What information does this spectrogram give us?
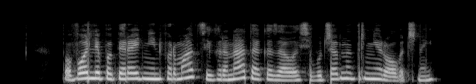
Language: Belarusian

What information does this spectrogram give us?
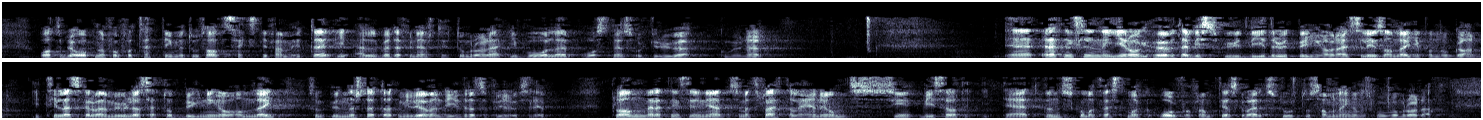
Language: Norwegian Nynorsk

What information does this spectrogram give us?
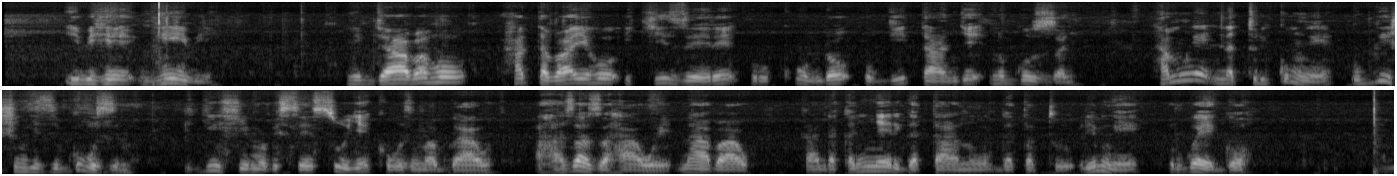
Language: Kinyarwanda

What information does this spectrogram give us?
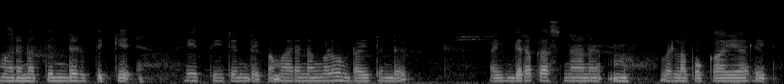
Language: Malayalam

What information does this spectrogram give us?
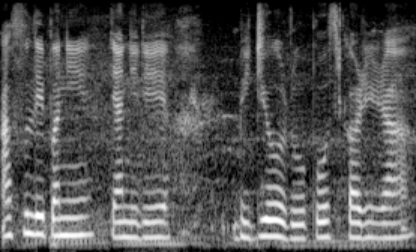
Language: Nepali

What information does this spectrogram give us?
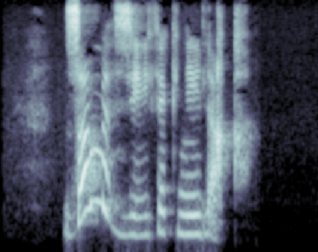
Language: Kabyle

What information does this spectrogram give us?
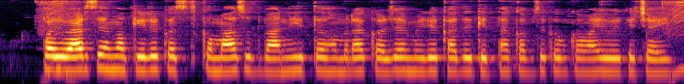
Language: Bhojpuri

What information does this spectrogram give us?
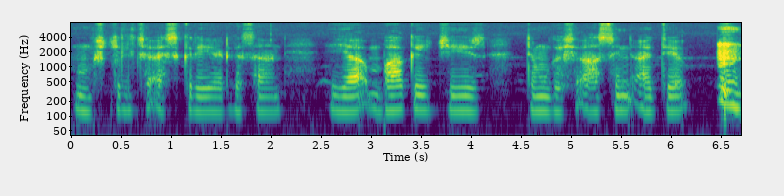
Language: Kashmiri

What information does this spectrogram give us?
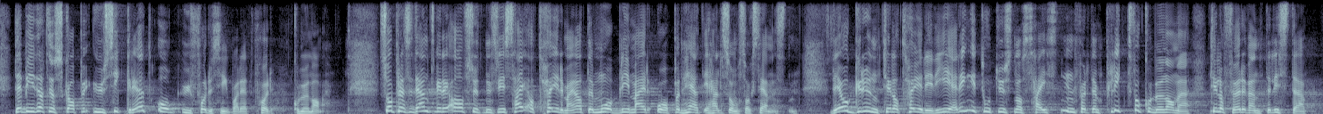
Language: Norwegian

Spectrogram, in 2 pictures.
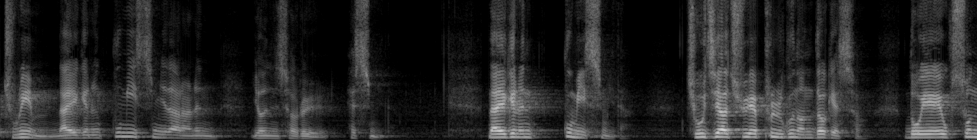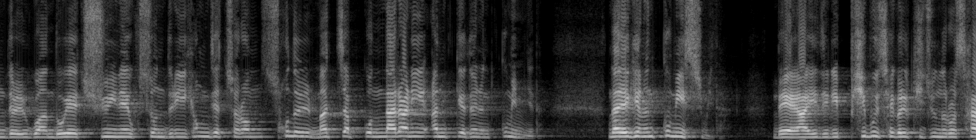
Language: Korean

